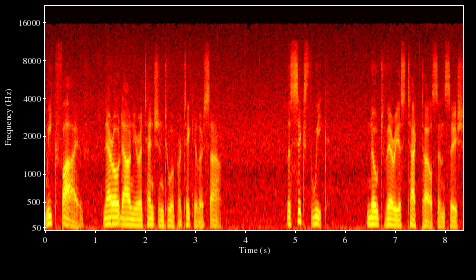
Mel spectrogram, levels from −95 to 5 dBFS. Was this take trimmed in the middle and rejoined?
no; 0 cuts

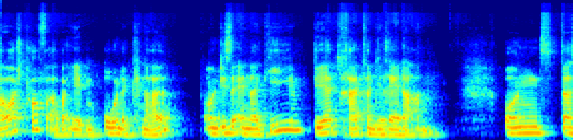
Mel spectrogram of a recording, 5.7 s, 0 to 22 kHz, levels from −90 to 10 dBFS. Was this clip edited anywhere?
yes; 2 cuts; at 2.0 s, 3.1 s

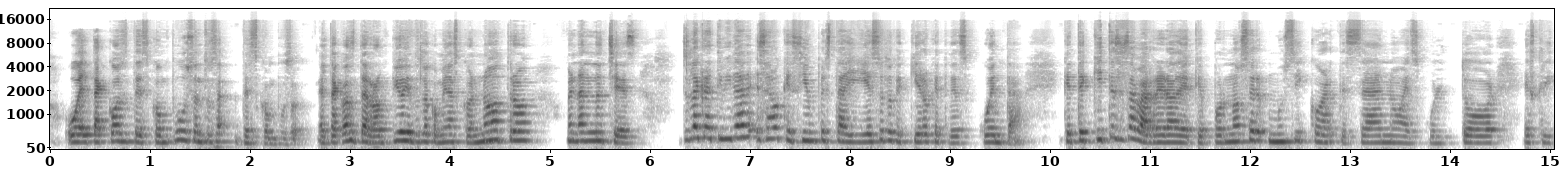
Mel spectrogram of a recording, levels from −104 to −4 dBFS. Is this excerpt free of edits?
yes; 0 cuts

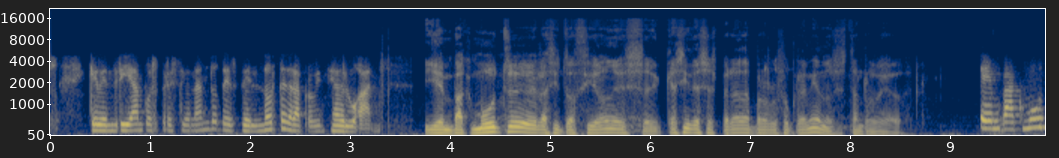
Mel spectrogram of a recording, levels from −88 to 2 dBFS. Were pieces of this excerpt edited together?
no; 0 cuts

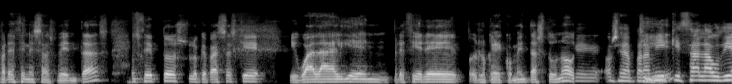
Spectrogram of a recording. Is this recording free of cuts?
no; 2 cuts; at 1.3 s, 5.7 s

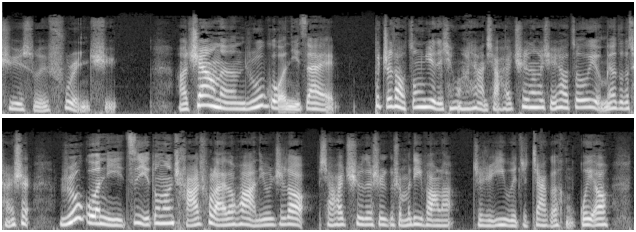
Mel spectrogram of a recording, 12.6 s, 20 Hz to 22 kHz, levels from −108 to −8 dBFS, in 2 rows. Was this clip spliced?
yes; 3 cuts; at 4.8 s, 6.8 s, 10.9 s

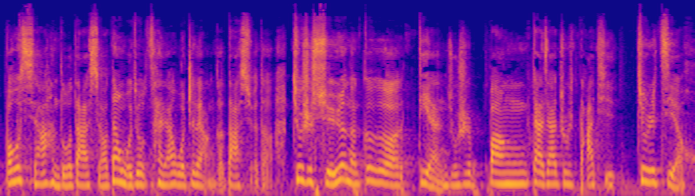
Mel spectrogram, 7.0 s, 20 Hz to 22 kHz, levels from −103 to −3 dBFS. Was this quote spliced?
yes; 1 cut; at 2.8 s

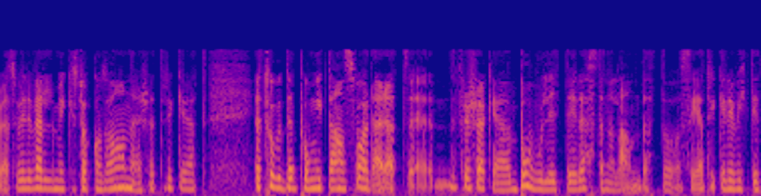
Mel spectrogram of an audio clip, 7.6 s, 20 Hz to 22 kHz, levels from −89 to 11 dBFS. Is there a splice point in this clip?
no; 0 cuts

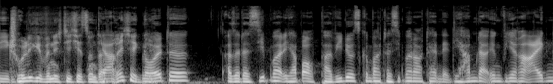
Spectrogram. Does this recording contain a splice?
yes; 1 cut; at 1.4 s

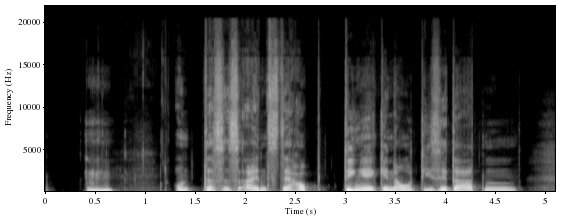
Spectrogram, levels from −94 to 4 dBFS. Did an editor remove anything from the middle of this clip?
no; 0 cuts

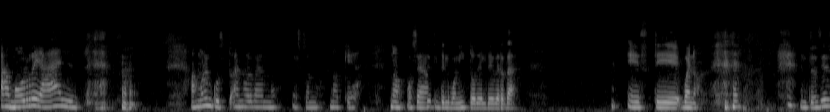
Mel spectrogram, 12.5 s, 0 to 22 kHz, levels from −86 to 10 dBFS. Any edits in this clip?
yes; 1 cut; at 6.4 s

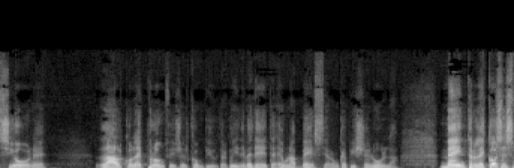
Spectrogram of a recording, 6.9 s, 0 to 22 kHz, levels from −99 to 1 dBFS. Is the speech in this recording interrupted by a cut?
yes; 1 cut; at 2.2 s

